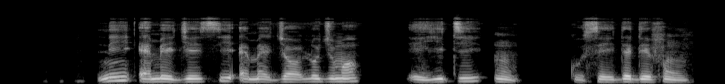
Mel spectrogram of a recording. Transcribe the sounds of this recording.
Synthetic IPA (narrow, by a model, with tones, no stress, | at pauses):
nĩ˦ɛ˨me˨d͡ʒe˧si˦ʔɛ˨mɛ˨d͡ʒɔ˧lo˦d͡ʒu˦mɔ̃˦ | e˨ji˦ti˦ŋ̩̃˨ | ko˨se˧de˦de˦fũ˦ũ˧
